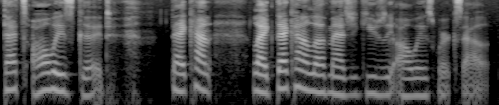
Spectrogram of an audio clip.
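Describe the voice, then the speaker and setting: Woman, podcast host, casual chat, mid-pitched, frequent laughter, filler-heavy, dry recording. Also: fairly even intonation, normal speed, dry recording. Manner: chatty, laughs often, many fillers and restarts. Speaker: podcast host and hoodoo practitioner. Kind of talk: casual solo podcast talk.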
